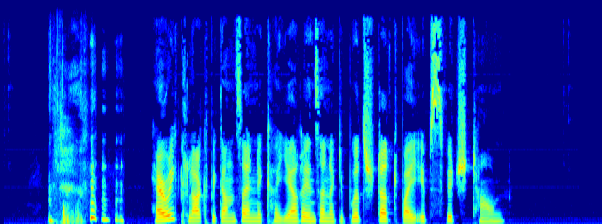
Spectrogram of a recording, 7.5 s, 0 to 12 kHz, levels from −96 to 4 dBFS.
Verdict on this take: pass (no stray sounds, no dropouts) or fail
fail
